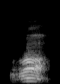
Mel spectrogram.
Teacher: Namanya punggung ujung lidah. Tempat keluarnya huruf ro. Ya, karena lidahnya dibalik begini, jadi nggak nempel.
